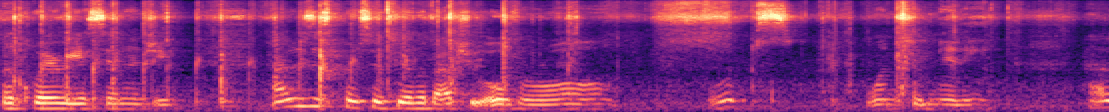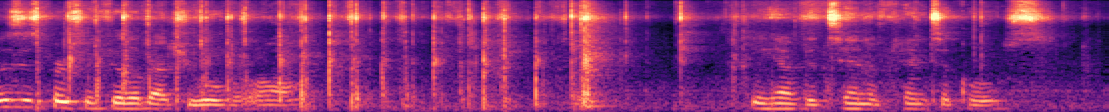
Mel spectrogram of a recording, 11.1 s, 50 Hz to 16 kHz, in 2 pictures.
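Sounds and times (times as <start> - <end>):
cards being shuffled: 0.0 - 3.2, 4.0 - 9.5
card snap: 5.8 - 9.3.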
